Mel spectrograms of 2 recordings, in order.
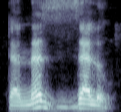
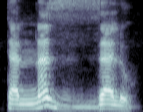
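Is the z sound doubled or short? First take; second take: doubled; doubled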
